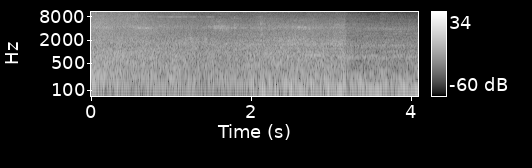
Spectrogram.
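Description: Steady city street noise, a low rumble under an even hiss.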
